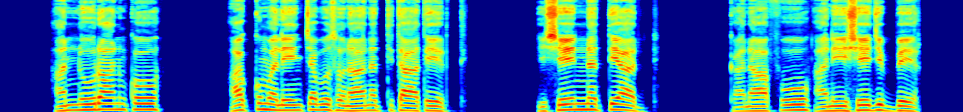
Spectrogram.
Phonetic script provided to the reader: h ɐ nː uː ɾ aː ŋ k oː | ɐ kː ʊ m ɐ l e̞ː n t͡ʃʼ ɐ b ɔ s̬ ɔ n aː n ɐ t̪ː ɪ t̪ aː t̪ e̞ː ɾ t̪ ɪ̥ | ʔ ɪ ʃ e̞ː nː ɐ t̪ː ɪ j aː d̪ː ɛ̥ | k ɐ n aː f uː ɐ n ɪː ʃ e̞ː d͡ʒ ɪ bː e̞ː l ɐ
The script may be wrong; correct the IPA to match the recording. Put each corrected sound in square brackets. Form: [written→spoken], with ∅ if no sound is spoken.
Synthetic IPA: h ɐ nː uː ɾ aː ŋ k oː | ɐ kː ʊ m ɐ l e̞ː n t͡ʃʼ ɐ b ɔ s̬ ɔ n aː n ɐ t̪ː ɪ t̪ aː t̪ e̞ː ɾ t̪ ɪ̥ | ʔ ɪ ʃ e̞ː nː ɐ t̪ː ɪ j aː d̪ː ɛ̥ | k ɐ n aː f uː ɐ n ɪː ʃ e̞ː d͡ʒ ɪ bː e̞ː [l→ɾ] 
